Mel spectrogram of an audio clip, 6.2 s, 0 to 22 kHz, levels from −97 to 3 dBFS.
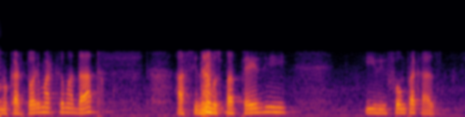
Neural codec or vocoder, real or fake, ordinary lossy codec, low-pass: none; real; Opus, 64 kbps; 3.6 kHz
